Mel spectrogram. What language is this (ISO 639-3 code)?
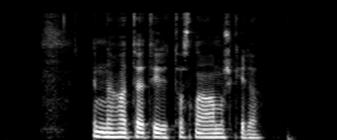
ara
